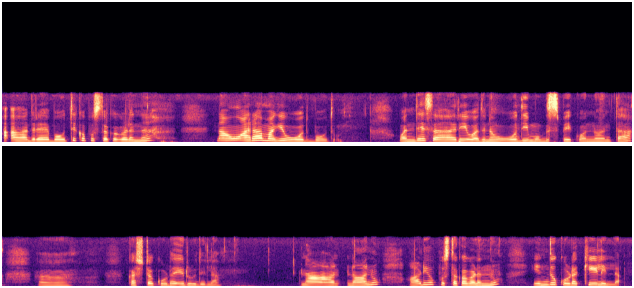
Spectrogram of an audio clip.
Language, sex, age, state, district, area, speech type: Kannada, female, 18-30, Karnataka, Tumkur, rural, spontaneous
